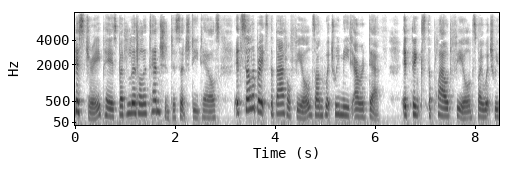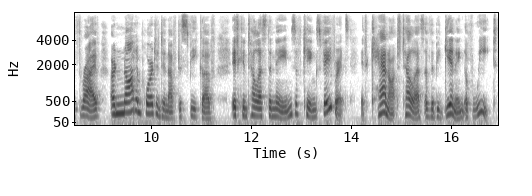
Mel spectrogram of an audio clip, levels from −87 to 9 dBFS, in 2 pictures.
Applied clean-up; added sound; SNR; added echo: none; none; none; none.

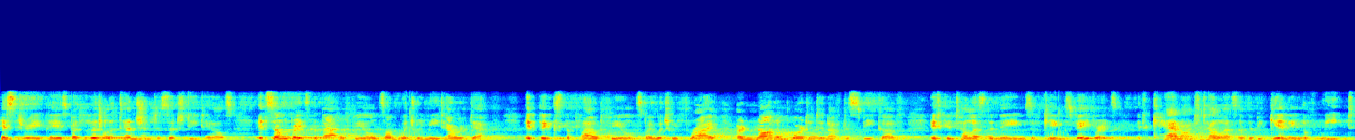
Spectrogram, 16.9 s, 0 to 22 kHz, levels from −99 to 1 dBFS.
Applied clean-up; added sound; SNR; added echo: neural separator model SepFormer DNS4.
